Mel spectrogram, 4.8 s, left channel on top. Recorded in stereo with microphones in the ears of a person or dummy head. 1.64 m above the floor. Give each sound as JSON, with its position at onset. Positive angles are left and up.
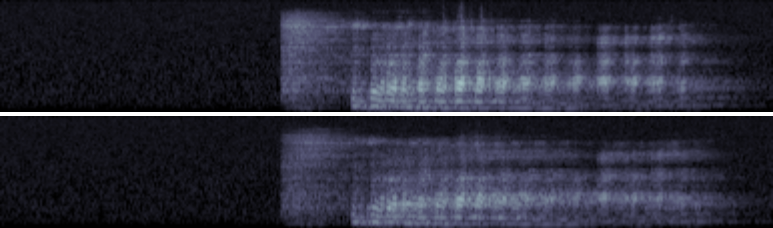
{"t": 1.8, "sound": "laughter", "side_deg": 85, "distance_m": 3.5}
